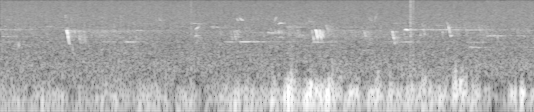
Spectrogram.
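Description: Faint, scattered calls of forest birds: short notes and brief pitch glides from several birds. Underneath runs a low uneven rumble that swells in the middle.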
